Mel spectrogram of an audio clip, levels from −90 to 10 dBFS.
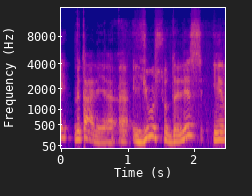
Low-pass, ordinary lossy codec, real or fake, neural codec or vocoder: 14.4 kHz; Opus, 32 kbps; fake; vocoder, 44.1 kHz, 128 mel bands, Pupu-Vocoder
